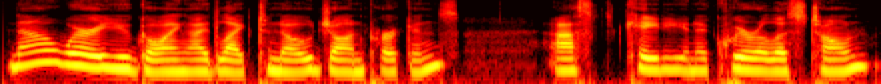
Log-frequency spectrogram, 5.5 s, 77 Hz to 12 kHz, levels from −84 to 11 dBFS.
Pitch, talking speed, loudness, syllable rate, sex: 195 Hz, 185 wpm, -17 LUFS, 5.0 syllables/s, female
